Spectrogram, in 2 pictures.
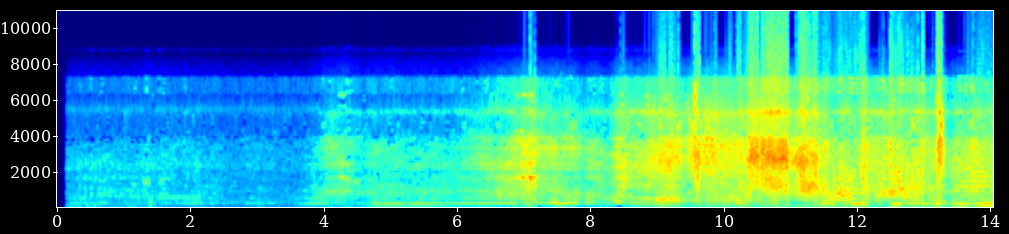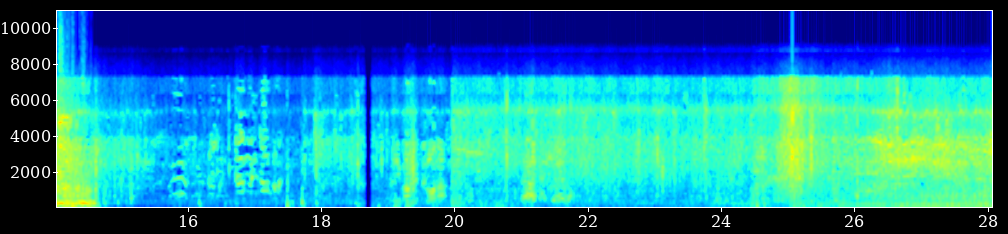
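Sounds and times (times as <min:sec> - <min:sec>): rally car engine revving: 0:00.2 - 0:14.9, 0:23.7 - 0:28.0
car crashing: 0:08.3 - 0:15.6.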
